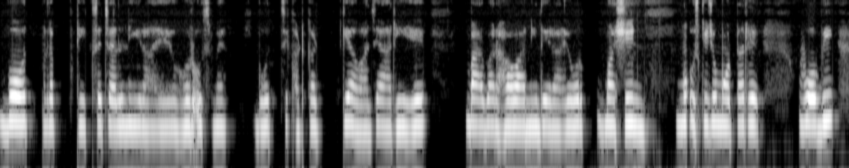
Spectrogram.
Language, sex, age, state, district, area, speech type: Hindi, female, 30-45, Madhya Pradesh, Ujjain, urban, spontaneous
